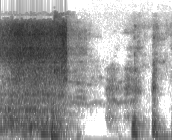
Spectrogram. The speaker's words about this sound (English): so write us in, write in if you like the Olympics, and we'll flush those right down the toilet.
